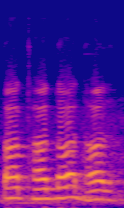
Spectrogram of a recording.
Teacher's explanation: द और ध दंत से बोला जाता है।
